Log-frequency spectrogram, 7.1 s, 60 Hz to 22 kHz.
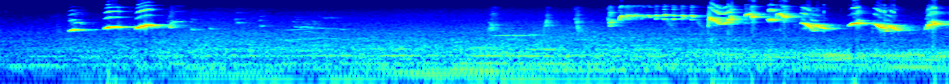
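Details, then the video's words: Orange-headed thrush song for encouraging birds that won't sing: two brief whistled notes, a quiet stretch, then a long rapid sequence of varied, high, chattering and whistled phrases. "C0COK Untuk Pancingan Burung ANIS MERAH Bahan Macet Ataupun Malas Bunyi"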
